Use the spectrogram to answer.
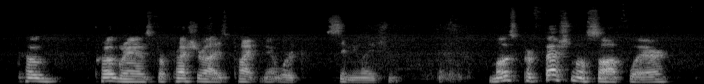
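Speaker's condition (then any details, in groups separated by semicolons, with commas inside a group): No condition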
